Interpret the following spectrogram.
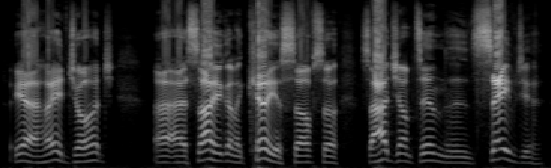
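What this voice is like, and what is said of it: Impression of John C. Reilly. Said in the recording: “my slightly decent impression of John C. Reilly”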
